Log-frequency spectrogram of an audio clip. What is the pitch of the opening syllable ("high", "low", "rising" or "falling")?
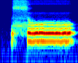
high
